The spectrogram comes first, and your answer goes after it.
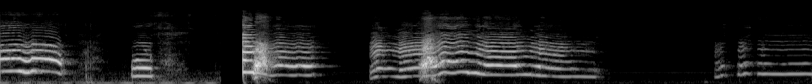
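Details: Siberian Husky 'talking' indoors: short whines and drawn-out, wavering howl-like yowls with rising and falling pitch, broken by pauses, a person's voice briefly heard at the start.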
